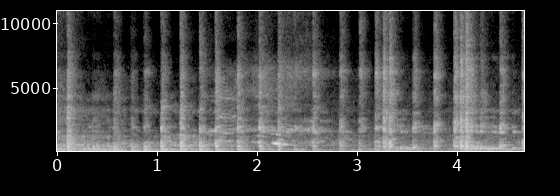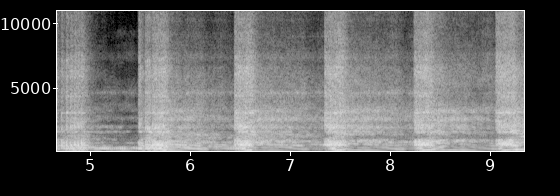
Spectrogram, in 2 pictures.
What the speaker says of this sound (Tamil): இப்போ இந்த வண்டியோட பீட் சவுண்ட் காட்டுறேன் பாருங்கள் எப்படி இருக்குன்னு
